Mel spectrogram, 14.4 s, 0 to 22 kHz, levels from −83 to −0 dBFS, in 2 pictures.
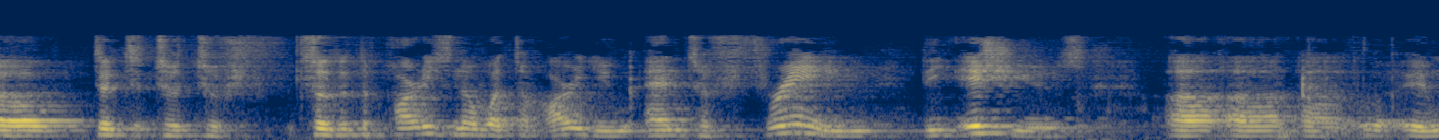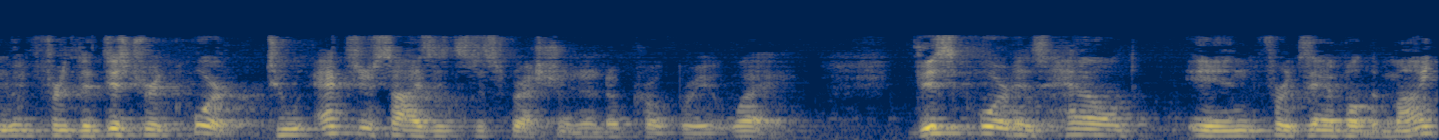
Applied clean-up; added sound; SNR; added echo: neural separator model SepFormer DNS4.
